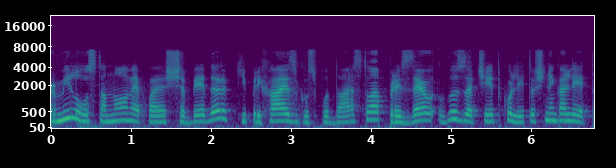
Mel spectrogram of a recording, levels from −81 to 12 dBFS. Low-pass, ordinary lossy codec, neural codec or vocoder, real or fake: 7.2 kHz; none; codec, 16 kHz, 1 kbps, X-Codec, HuBERT features, trained on LibriSpeech; fake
